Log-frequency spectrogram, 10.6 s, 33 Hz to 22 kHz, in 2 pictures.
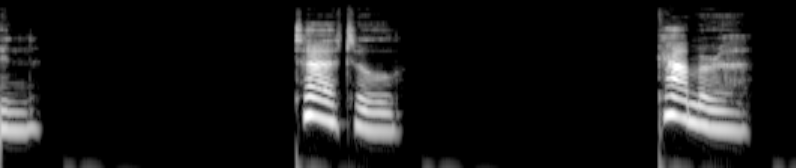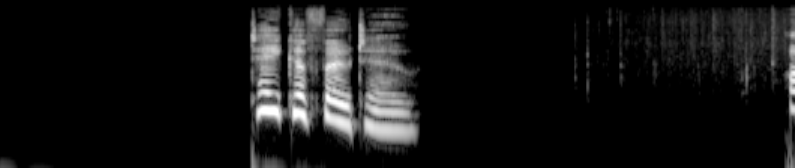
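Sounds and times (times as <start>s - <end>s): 
speech: 2.0s - 2.7s, 4.4s - 5.0s, 7.0s - 8.1s
rain falling: 8.8s - 10.6s.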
